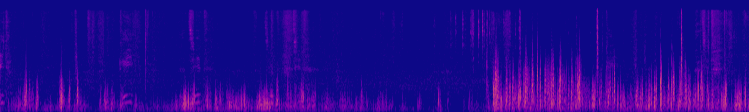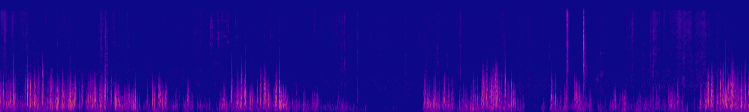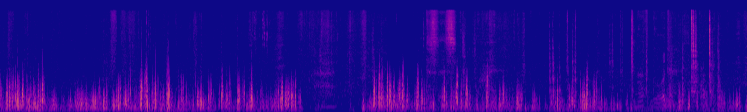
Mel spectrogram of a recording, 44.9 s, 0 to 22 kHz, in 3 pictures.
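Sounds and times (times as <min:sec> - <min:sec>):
hard plastic rattling and clicking: 0:43.6 - 0:44.4.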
